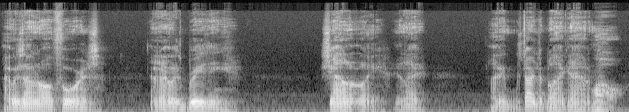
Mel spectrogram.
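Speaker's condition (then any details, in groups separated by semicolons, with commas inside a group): Parkinson's; worsening, often debilitating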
